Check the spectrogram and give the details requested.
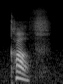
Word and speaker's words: cough: 이 단어에서 역시 GH가 단어의 끝부분에 쓰여서 F처럼 소리가 나죠? 발음 연습해 볼게요. cough, cough.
